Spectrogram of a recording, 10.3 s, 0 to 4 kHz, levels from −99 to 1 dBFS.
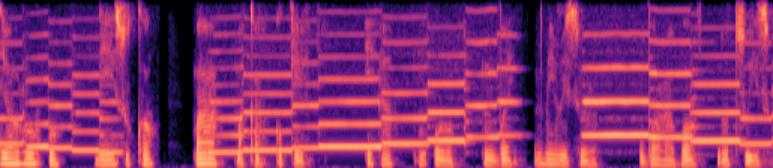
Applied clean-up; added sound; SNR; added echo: none; Wind instrument, woodwind instrument; 1 dB; none.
